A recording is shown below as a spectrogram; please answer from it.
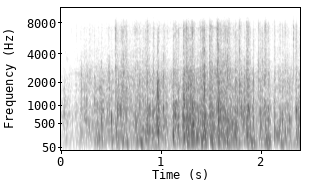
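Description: Horses galloping off, their hooves making a dense, fast clatter that builds up in the first half second.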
